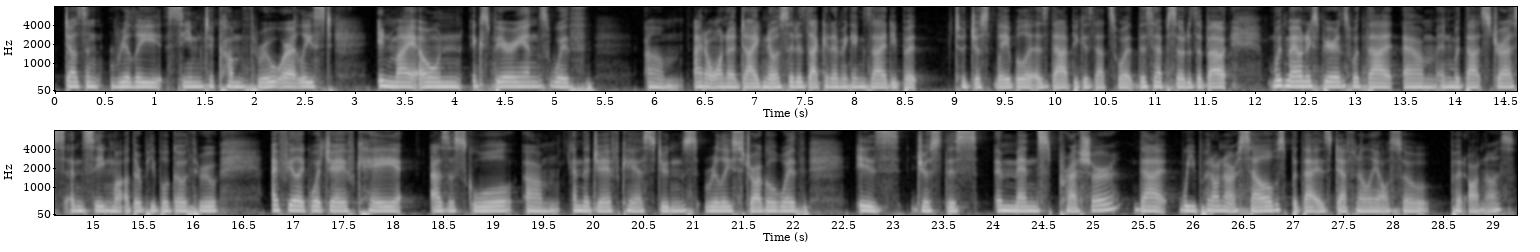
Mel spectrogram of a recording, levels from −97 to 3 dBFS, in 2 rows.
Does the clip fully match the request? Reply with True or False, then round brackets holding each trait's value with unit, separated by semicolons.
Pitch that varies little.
True (1.6 semitones)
